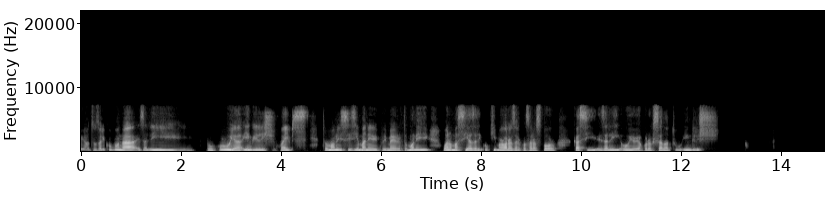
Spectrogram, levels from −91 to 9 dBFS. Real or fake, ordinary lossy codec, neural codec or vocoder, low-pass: fake; MP3, 64 kbps; codec, 16 kHz in and 24 kHz out, 0.9 kbps, LongCat-Audio-Codec, fine tuned four codebook decoder; 7.2 kHz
